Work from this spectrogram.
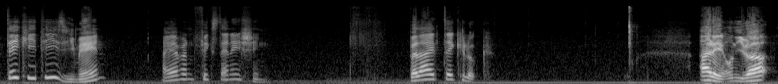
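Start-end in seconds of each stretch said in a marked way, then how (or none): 0.1-4.9 high-pitched, put-on reply voice; character reply. Player's character agrees to take a look, lightly acted high voice.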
